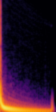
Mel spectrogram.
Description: kick

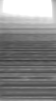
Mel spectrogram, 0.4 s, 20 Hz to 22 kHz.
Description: x 3 2 x 2 Bm7

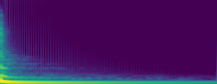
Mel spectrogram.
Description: Tom BD

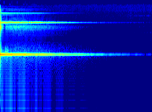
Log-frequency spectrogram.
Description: bell

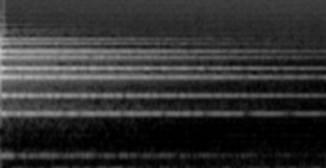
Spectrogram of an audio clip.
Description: soft hit finish

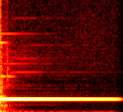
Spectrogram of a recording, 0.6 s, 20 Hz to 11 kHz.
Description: Celeste E4

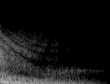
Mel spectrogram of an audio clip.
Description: breakbeat

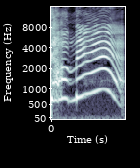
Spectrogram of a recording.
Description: combo break

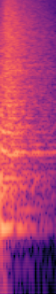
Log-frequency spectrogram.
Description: soft hit clap

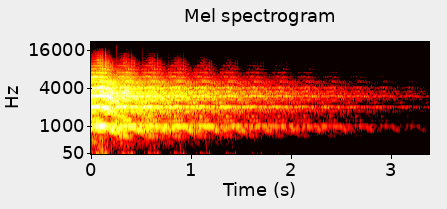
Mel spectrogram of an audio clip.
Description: cutting

